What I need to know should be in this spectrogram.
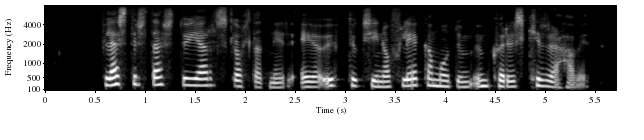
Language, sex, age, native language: Icelandic, female, 40-49, Icelandic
